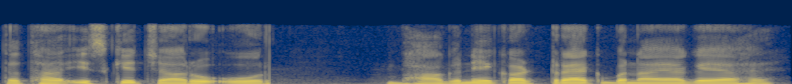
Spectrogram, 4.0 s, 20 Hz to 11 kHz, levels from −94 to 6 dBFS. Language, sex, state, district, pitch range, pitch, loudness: Hindi, male, Jharkhand, Ranchi, 125-145 Hz, 130 Hz, -14 LUFS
